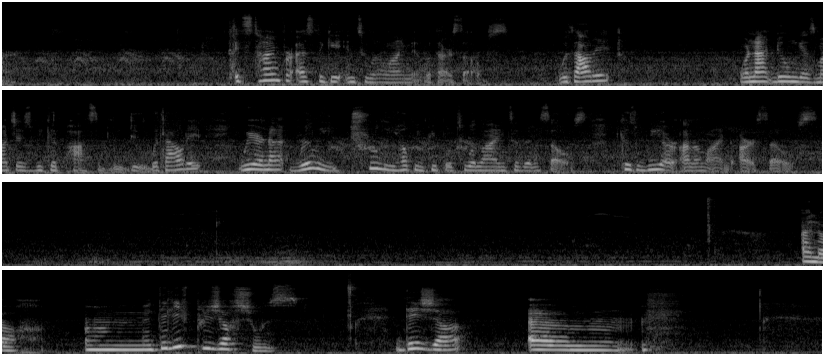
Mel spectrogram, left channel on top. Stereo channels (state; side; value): different; both; correlation 0.00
